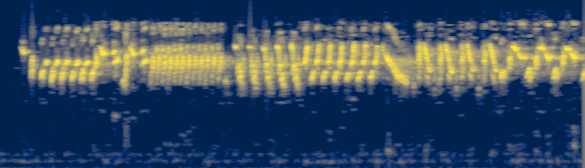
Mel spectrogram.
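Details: Kadouss-style song of a caged European goldfinch from Algeria, one unbroken stream of high, rapid twitters, trills and sweeping whistled notes running for over five seconds, with faint low background thumps.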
